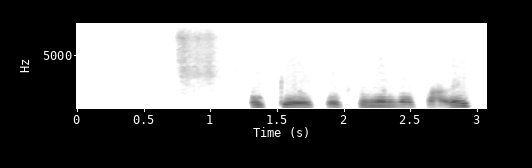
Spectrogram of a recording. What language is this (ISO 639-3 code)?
guj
